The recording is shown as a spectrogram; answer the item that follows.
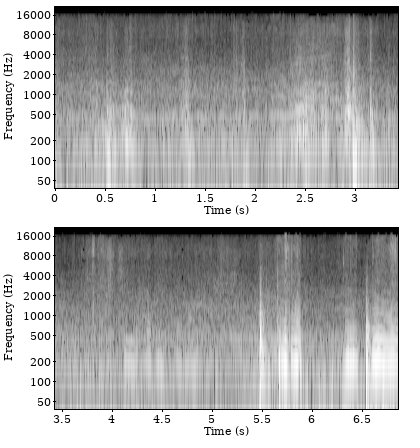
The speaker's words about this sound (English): So I can't see many bees. There's a few bees at the top. Let's have a look.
